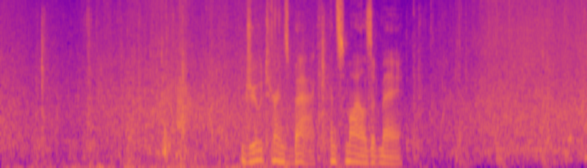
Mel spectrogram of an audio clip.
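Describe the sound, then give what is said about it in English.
Steady, soft wash of calm sea water at a rickety aluminum dock under a clear sky, a low continuous ambience with faint wind, while a voice speaks briefly over it midway through. “A rickety aluminum dock extends into the sea.”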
